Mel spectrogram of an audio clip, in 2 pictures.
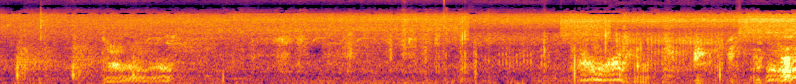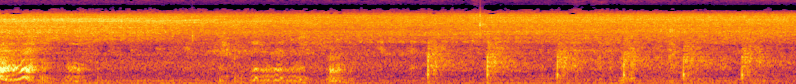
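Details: Female Wire Fox Terrier Paisley, once a shy puppy mill rescue, now playing in a foster home pack; scattered grumbling yaps and growl-like bursts, loudest near six and eight seconds, with quieter pauses and faint background hum.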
